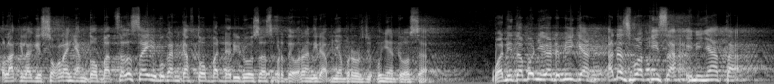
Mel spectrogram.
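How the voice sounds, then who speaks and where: A man preaching a sermon, acting out the voices in a story and swinging from hushed tones to shouting. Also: fairly high pitch. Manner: acts out dialogue in a story, swings from quiet to shouting. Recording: echoey hall, long reverb.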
